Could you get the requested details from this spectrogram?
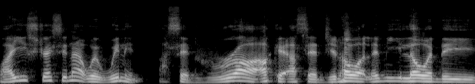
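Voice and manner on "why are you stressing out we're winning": very calm, quick and easy delivery. A father retelling his son's words to him, imitating a calm voice. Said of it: "I can imagine it was such a calm voice".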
